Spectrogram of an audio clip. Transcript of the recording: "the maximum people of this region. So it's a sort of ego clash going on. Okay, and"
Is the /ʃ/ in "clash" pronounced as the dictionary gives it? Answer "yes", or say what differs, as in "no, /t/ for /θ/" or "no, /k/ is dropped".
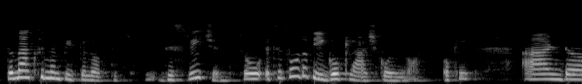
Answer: yes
